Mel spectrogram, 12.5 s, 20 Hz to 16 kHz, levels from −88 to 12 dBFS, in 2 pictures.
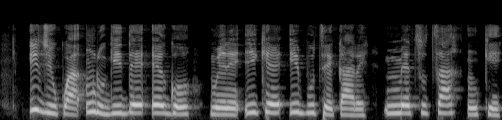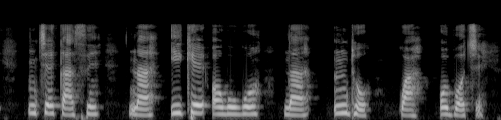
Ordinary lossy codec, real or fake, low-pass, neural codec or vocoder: none; real; 7.2 kHz; none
